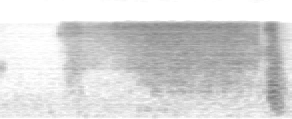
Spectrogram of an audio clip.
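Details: A steady airy hiss ending with a brief sharp puff as a man's own ventilator delivers a breath while he records a spoken podcast: mechanical ventilator breath cycle.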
